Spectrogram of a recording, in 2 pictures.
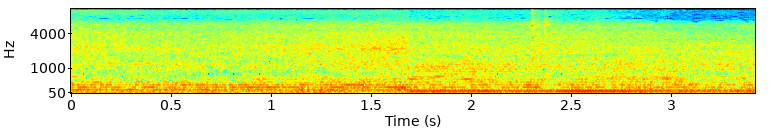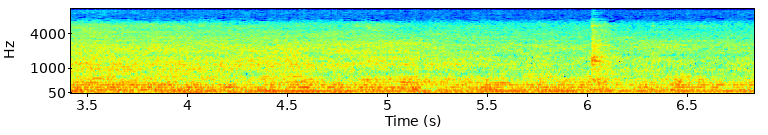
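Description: Steady mechanical hum over background noise, with a low drone setting in after about two seconds and a light click near the end.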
